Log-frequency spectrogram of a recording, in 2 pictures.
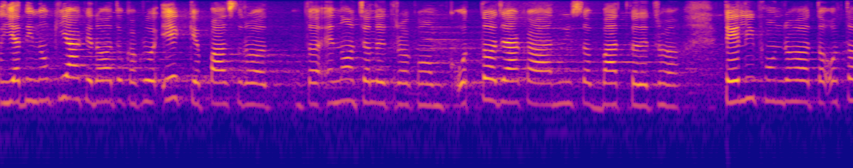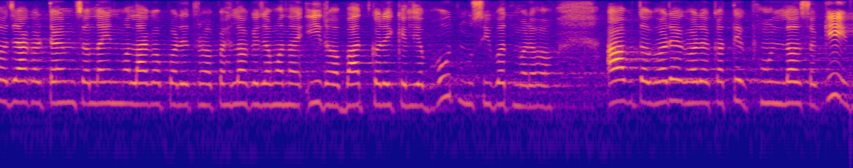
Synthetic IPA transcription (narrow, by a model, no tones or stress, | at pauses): jəd̪inokijakeɾəɦət̪ɔkəkɾoʔekːepasɾəɦə | t̪ɔʔenat͡ʃəlɛt̪ɾəɦkəmot̪ːəd͡ʒakəad̪misəbːat̪kəɾɛt̪ɾəɦɔ | ʈelipʰonɾəɦət̪ɔot̪ːəd͡ʒakəʈajmsə̃ləɪnmelaɡəpəɾɛt̪ɾəɦəpəɦləked͡ʒəbənaʔiɾəɦəbat̪kəɾɛkelijebʱəɦut̪musibət̪meɾəɦə | abt̪ɔɡʱəɾeɡʱəɾekət̪ek̚pʰonləsəki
